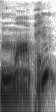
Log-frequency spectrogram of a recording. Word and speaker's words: Maupin: Armistead Maupin he's from North Carolina so it's pronounced Maupin or in 1944 he is the author of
